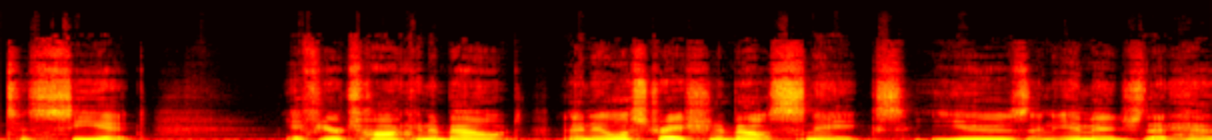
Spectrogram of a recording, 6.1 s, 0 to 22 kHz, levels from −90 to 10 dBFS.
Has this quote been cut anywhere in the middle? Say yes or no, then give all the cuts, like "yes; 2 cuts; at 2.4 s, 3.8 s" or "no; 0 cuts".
yes; 1 cut; at 2.7 s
